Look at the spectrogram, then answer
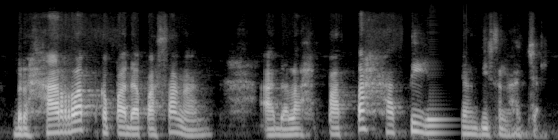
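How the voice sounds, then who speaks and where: Over noticeable background noise, a man speaks with lively intonation and a somewhat breathy voice. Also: fairly slow pace. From Bandung, West Java; West Java. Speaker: marriage consultant; online class teacher. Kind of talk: online class lecture. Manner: animated. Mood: relaxed, conversational. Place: home room. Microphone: video call.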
